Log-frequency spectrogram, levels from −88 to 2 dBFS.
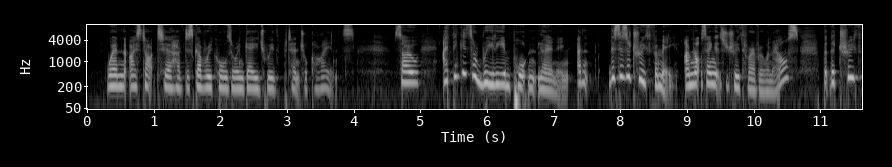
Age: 30-49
